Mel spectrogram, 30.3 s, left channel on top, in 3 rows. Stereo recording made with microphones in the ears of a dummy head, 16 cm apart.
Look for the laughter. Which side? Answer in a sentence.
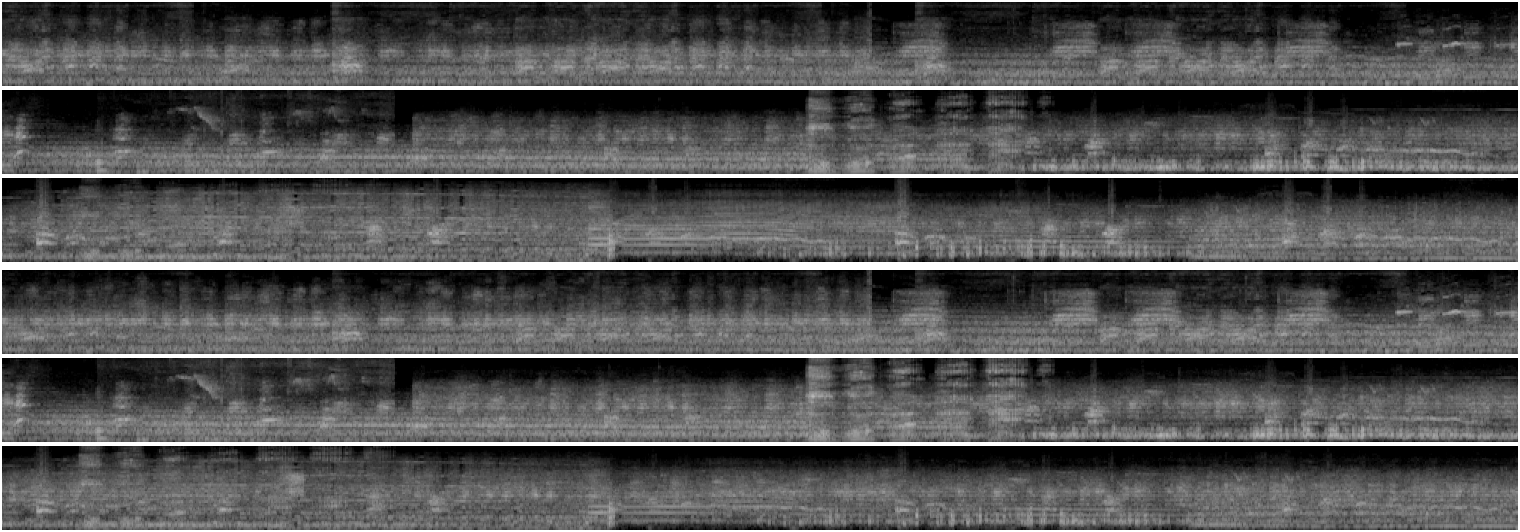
You can hear the laughter on the right.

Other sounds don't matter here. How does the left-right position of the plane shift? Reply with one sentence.
In this clip you hear the plane travel towards the left.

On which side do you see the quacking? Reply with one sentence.
You can hear the quacking on the right.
